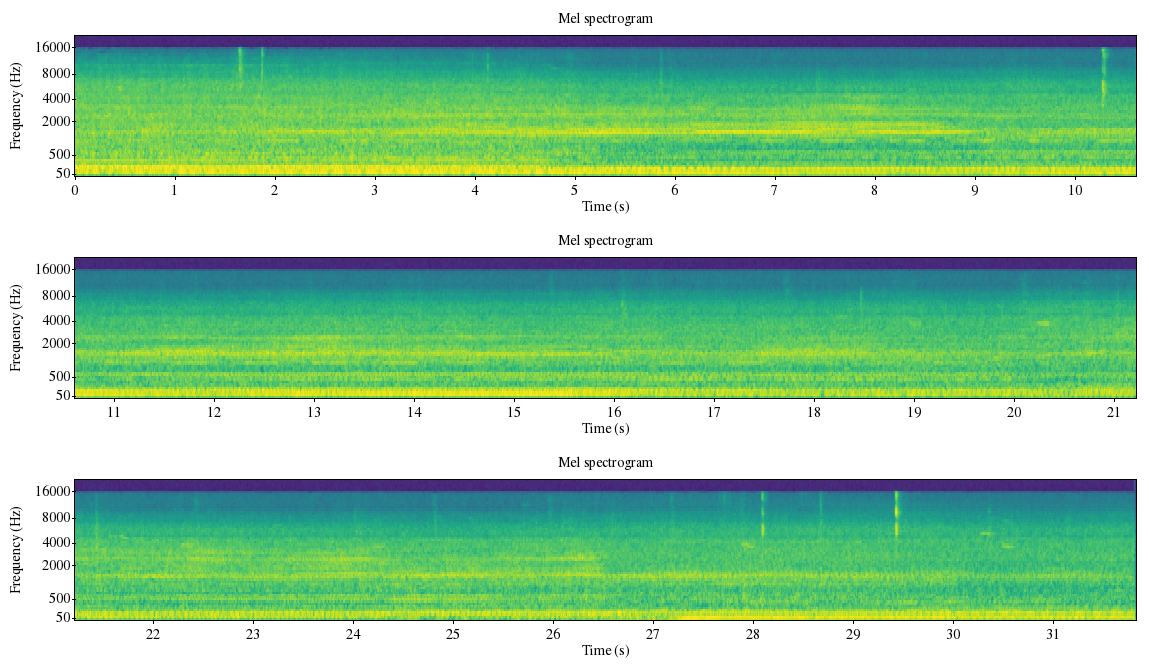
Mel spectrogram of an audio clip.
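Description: Engines of heavy earth-moving equipment (wheel loader, bulldozer, dump trucks) running as a steady low drone, shifting in pitch a few times.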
